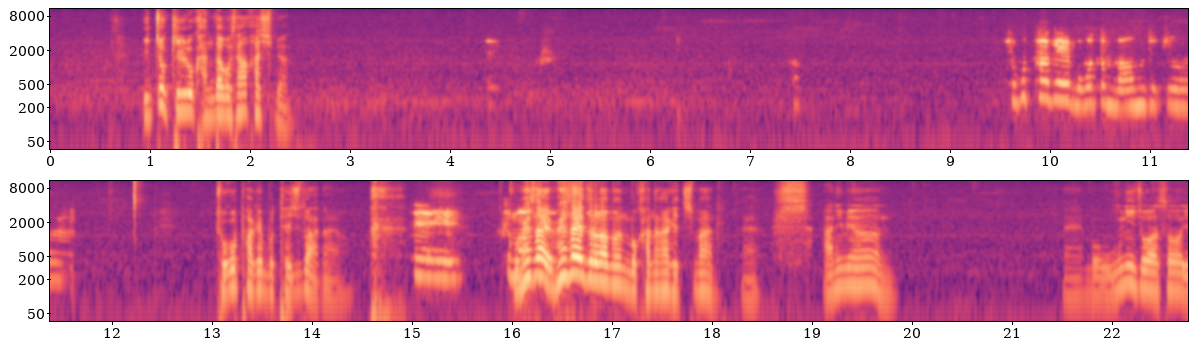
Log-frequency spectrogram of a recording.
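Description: A middle-aged man speaks calmly over an online call, close to a microphone.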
